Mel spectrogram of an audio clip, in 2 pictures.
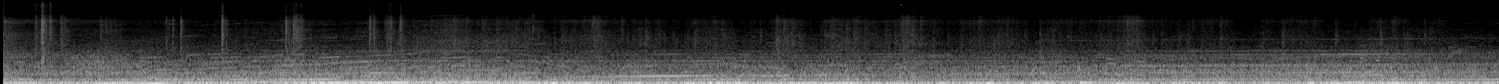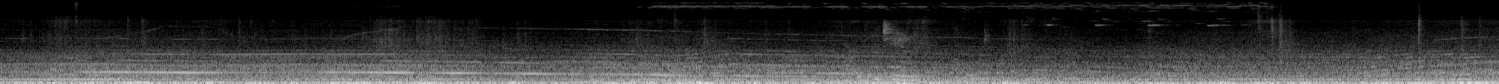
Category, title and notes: Sound effects > Vehicles
2007 New Flyer D40LFR Transit Bus #3 (MiWay 0735)
I recorded the engine and transmission sounds when riding the Mississauga Transit/MiWay buses. This is a recording of a 2007 New Flyer D40LFR transit bus, equipped with a Cummins ISL I6 diesel engine and Voith D864.5 4-speed automatic transmission. This bus was retired from service in 2025.
miway, transit, bus, isl, ride, d40, d40lf, new, engine, voith, driving, public, flyer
